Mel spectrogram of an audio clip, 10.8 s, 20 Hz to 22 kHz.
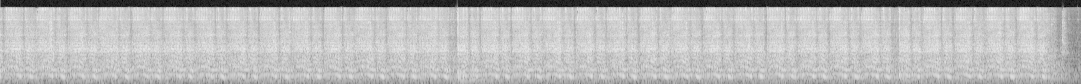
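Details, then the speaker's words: Oliver 770 industrial tractor, previously starting without ether, cranking with fuel pump running: long steady cranking at about three compression beats a second with no catch; no start, owner suspects starter fluid would start it. "I got a feeling if I had fluid, starter fluid with me today, it would start right up."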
